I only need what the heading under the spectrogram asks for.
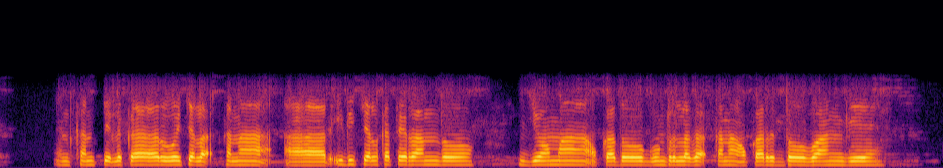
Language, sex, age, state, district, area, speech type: Santali, female, 60+, Odisha, Mayurbhanj, rural, conversation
